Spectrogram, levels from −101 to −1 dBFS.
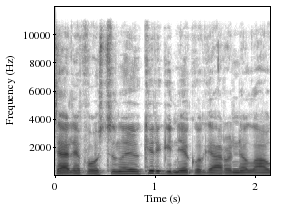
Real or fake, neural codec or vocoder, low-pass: real; none; 10.8 kHz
